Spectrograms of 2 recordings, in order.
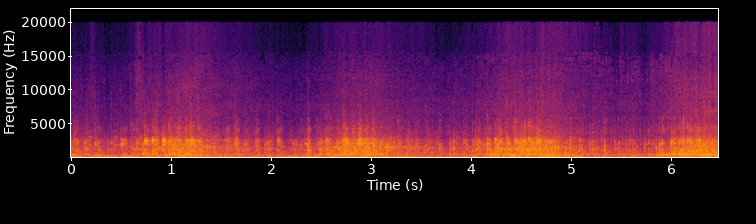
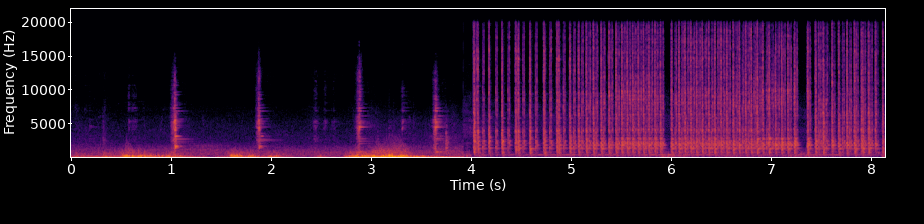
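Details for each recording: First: Freed turbo Ford 6.9 IDI diesel, with solenoid powered, fuel at every cylinder and injectors tightened. First start on starting fluid: rough clatter swelling and fading every couple of seconds; it fires and barely holds, briefly running on its own fuel. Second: Long-dormant, rust-seized turbo Ford 6.9 IDI diesel soaked with penetrating oil and turned on the starter. Heavy, uneven thumps as it is forced over, then a quick, even churn; it is starting to free up.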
